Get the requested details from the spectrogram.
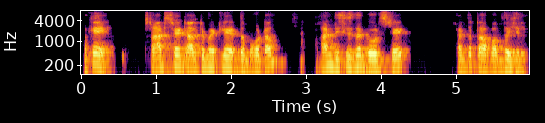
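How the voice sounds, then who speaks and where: A man with a fairly high pitch and a Telugu Indian accent talks a little fast as he takes an online class through each step. Telugu and English blend in his speech, he keeps checking that students follow along, and the audio is muffled and lo-fi.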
